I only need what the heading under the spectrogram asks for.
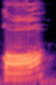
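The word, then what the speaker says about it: ق: উপরের তালুর সঙ্গে লাগলো কফ বলার সময় কিন্তু যখন আমরা কাফ বলবো তখন কিন্তু ওই জিহ্বার গোড়াটা উপরের তালুর সাথে লাগবে না এখানে জিহ্বার গোড়া থেকে কিছুটা সামনে আগাতে হবে কিছুটা সামনে আগিয়ে সেই অংশটা উপরের তালুর সাথে লাগবে তখন গিয়ে কাফ উচ্চারণ হবে একটা হচ্ছে কফ আরেকটা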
